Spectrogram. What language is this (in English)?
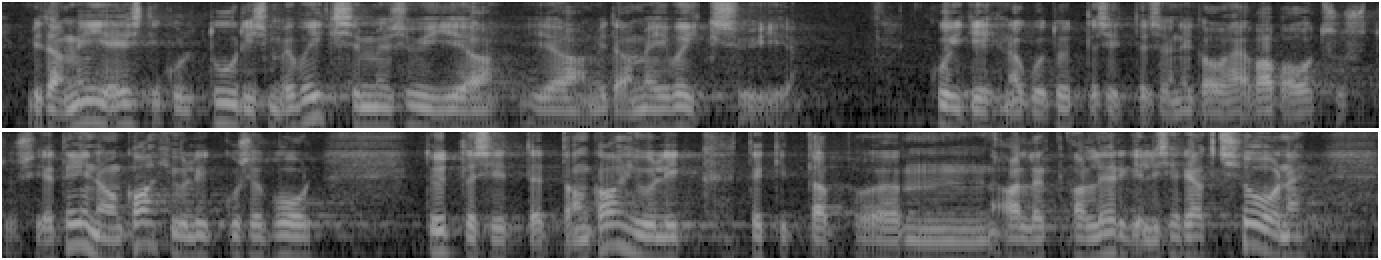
Estonian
